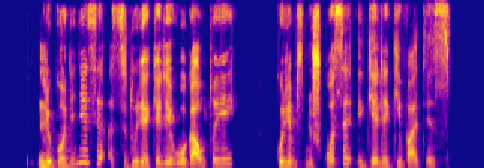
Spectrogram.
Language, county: Lithuanian, Alytus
